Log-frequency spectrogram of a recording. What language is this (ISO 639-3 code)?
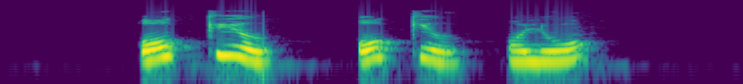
chm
